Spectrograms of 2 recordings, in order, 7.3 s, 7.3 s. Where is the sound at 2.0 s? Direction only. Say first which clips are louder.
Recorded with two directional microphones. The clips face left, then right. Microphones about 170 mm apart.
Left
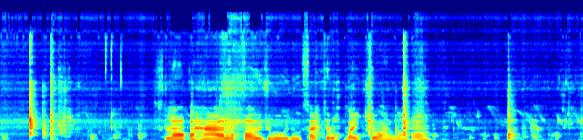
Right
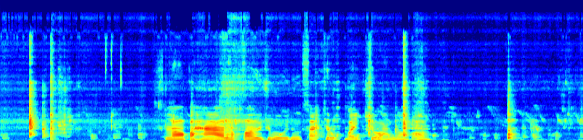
Left 4 dB; 30° left (ahead or behind).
